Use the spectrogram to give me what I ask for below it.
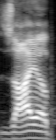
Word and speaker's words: Xayah: of their weird Xerath Xayah bot lane, which I'm apparently having so much trouble to say, just It's because, like, well, it's 2 X's that are pronounced as, like, Z's, and you never see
